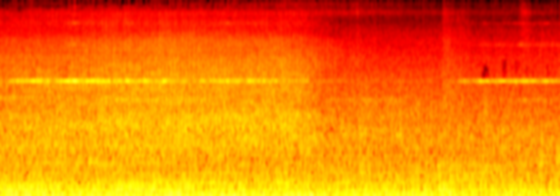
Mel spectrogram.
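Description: Street ambience in a narrow urban market street: a steady low traffic rumble and a broad hiss that eases a little about three seconds in, with a thin steady high whine through much of it.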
